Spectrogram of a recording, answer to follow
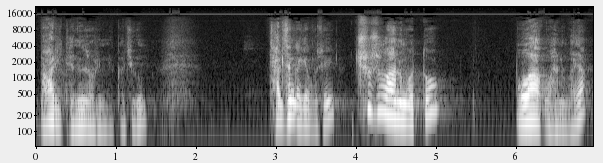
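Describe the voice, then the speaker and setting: A man's voice: a little high, big pitch swings, moderate pace. An older man preaching a sermon as a senior pastor, telling the story in a blunt, colloquial way and throwing rhetorical questions at the congregation.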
